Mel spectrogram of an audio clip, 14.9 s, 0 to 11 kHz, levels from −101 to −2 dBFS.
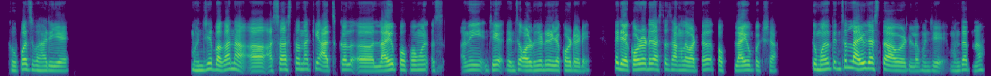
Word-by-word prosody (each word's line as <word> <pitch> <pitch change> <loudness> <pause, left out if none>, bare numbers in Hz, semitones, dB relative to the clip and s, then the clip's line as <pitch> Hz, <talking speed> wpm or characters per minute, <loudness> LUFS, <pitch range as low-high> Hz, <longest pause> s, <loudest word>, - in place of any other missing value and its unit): खूपच 185 +4 -1
भारी 165 -2 -4
आहे. 155 - -3 1.9
म्हणजे 175 +4 -4
बघा 190 0 +3
ना 215 -1 0
अ, 150 +1 0
असं 180 +6 -1
असतं 210 +2 -5
ना 210 0 -1
की 235 - -4
आजकाल 175 +4 +1
अ, 150 -3 0
लाइव 165 +6 +5
परफॉर्मन्स 185 -2 -4 0.3
आणि 180 +2 -4
जे 185 0 0
त्यांचं 165 -2 -6
ऑलरेडी 175 +2 +1
रेकॉर्डेड 170 -2 -1
आहे. - - -11 0.4
ते 235 - +3
रेकॉर्डेड 200 +2 +5
जास्त 200 0 +1
चांगलं 185 -3 -1
वाटतं 175 +5 0
प 180 - -1 0.2
लाईव्हपेक्षा. 170 -2 +1 0.6
तुम्हाला 200 +1 +1
त्यांचं 250 +1 -4
लाईव्ह 230 -3 +6
जास्त 230 -1 +1
आवडलं, 160 -4 +2
म्हणजे 155 -1 -9
म्हणतात 160 +5 -4
ना. 180 +4 -6
180 Hz, 145 wpm, -24 LUFS, 160-200 Hz, 1.9 s, लाईव्ह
